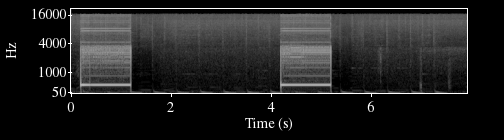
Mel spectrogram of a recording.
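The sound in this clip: Telephone ringback tone during a redial, heard twice as steady bright tones about a second long each, with a gap between them, over a rhythmic low thumping beat.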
